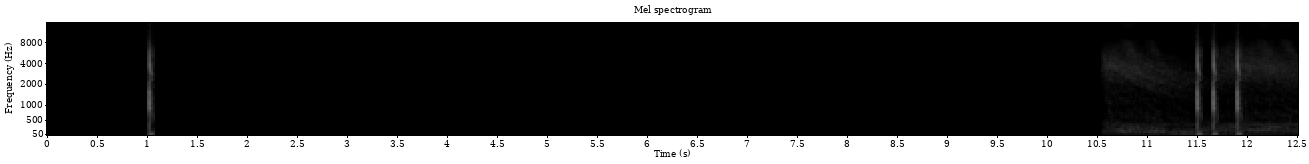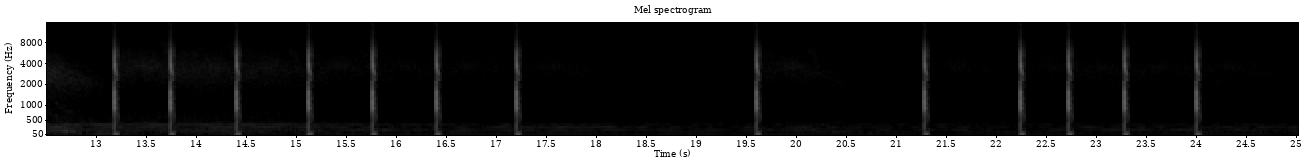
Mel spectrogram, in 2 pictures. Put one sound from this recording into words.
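A game menu clicks sharply as options are selected.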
